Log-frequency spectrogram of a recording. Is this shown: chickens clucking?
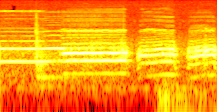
yes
